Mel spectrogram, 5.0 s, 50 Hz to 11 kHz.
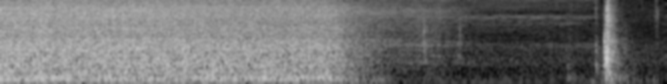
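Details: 1994 Dodge Dakota that cranked but wouldn't start with no spark at plugs or coil, after temporarily joining a burnt wire near the fuse box: engine catches and runs smoothly and steadily a couple of seconds, then shuts down; normal running.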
